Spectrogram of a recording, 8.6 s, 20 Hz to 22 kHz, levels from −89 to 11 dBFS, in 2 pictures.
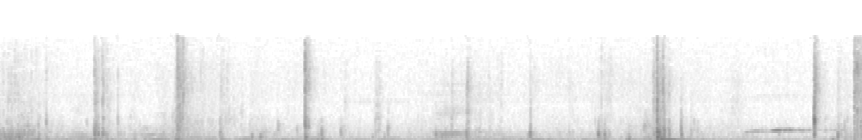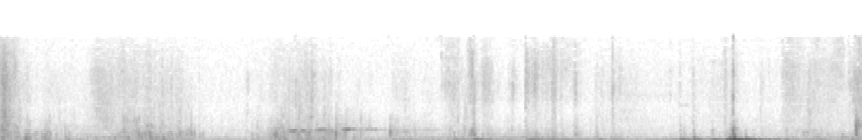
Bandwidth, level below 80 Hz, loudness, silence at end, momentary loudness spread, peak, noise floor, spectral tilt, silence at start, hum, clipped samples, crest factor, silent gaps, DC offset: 16.5 kHz; -46 dBFS; -45 LUFS; 0 s; 18 LU; -14 dBFS; -61 dBFS; -5 dB/octave; 0 s; none; under 0.1%; 30 dB; none; under 0.1%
